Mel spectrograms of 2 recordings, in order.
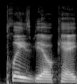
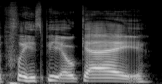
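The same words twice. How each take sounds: First: Said in the usual way. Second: Slow, drawn-out heartfelt plea; a real plea that he survives; slow pleading. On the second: Real, not acted.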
